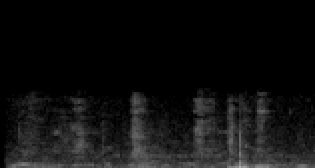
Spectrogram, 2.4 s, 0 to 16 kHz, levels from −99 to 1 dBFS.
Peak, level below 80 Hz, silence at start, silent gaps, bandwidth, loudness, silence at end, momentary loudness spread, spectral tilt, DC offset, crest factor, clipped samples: -28 dBFS; -62 dBFS; 0.05 s; none; 7.4 kHz; -54 LUFS; 0 s; 16 LU; -6 dB/octave; under 0.1%; 26 dB; under 0.1%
